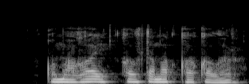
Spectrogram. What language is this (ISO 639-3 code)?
bak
